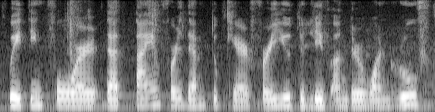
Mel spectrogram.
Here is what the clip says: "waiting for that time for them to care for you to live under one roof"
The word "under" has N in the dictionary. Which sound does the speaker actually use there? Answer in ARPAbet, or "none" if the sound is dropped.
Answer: N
